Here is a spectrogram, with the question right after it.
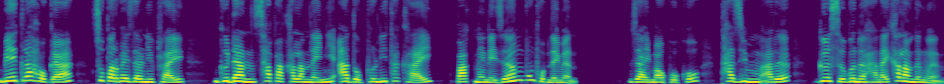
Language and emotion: Bodo, happy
